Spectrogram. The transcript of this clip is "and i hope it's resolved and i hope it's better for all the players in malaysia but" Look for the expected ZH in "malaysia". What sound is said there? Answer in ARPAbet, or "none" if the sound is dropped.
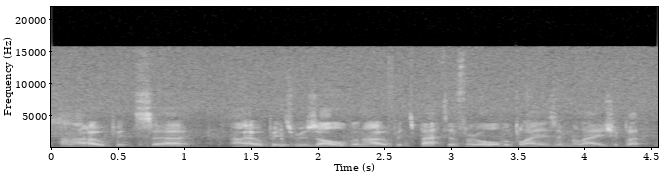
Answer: ZH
